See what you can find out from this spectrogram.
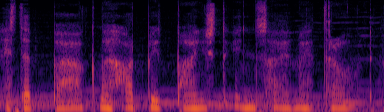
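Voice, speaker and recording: A woman narrating a horror story in a breathy, unvoiced whisper. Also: medium pitch, level tone, unhurried. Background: soft music.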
